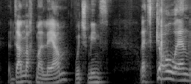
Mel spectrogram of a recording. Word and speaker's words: Lärm: Ooh, it was good, and I believe Lärm. Lärm is a hard word to pronounce, Lärm, because it has like an ä. This letter, ä, doesn't exist even in the English language, so it's hard to pronounce.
